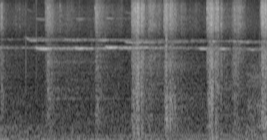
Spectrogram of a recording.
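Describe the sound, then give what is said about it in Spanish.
Footsteps crunch through dry fallen leaves in a forest: several dry, rustling steps at an unhurried walking pace, with a faint steady high tone sustained beneath them. “Un ruido de pisadas en la hojarasca lo distrajo”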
